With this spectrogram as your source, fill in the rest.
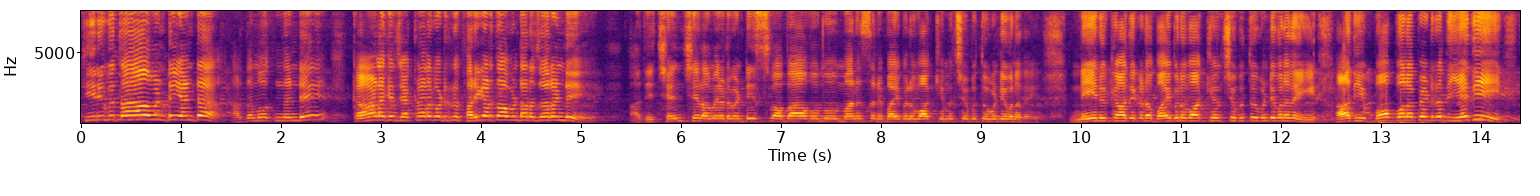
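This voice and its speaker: A high-pitched male preacher, leading an interactive sermon. He keeps throwing questions at the congregation and pressing them to answer loudly. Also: brisk. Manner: calls out questions and urges listeners to answer aloud.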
